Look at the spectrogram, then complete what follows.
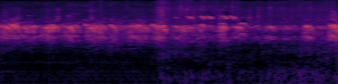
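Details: Crowded cliff colony of Carmine bee-eaters giving a steady wash of quick, burry, overlapping calls, rising and falling in loudness every fraction of a second, a few sharper high notes scattered through.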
